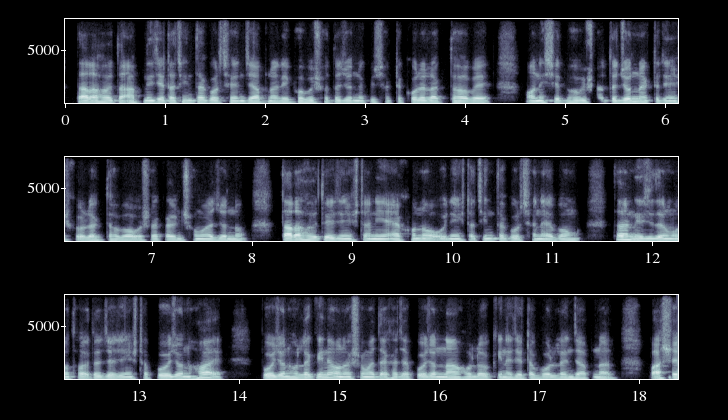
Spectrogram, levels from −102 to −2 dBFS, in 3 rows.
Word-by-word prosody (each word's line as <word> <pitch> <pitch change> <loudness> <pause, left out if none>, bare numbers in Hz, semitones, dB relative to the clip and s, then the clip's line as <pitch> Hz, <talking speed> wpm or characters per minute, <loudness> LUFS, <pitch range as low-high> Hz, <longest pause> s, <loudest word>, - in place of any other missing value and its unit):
তারা 140 +2 +6
হয়তো 135 -1 +1
আপনি 120 +3 -3
যেটা 130 0 +1
চিন্তা 140 -1 0
করছেন 130 -1 -1
যে 125 - +2
আপনার 120 0 -3
এই - - -5
ভবিষ্যতের 125 +1 -2
জন্য 130 +1 0
কিছু 120 0 -9
একটা 125 - -10
করে 135 0 +3
রাখতে 125 +1 -3
হবে 120 0 +3 0.5
অনিশ্চিত 130 +2 +1
ভবিষ্যতের 130 0 -2
জন্য 145 +2 +4
একটা 130 - -7
জিনিস 125 -1 -1
করে - - 0
রাখতে 120 +1 -4
হবে 120 0 0
অবসরকালীন 120 0 -1
সময়ের 125 -2 +1
জন্য, 120 -1 +1 0.5
তারা 140 +2 +8
হয়তো 140 -1 0
এই - - +1
জিনিসটা 130 +1 -1
নিয়ে 125 0 +3
এখনো 140 +4 -2
ওই - - 0
জিনিসটা 125 -1 -1
চিন্তা 135 0 -1
করছে 125 -2 -3
না - - +1
এবং 120 -1 -1 0.4
তারা 175 0 +5
নিজেদের 135 -1 +3
মতো 130 0 -1
হয়তো 130 - 0
যে 125 - +2
জিনিসটা 125 0 -2
প্রয়োজন 135 0 +2
হয়, 165 -2 +3 0.4
প্রয়োজন 130 +2 +3
হলে 140 +2 +1
কিনে 155 +1 +1
অনেক 130 0 +2
সময় 130 -2 +2
দেখা 125 +2 -1
যায় 130 -1 -1
প্রয়োজন 125 -1 +1
না 120 - +3
হলেও 130 0 +1
কিনে 120 0 -1
যেটা 115 +2 -1
বললেন 120 -1 0
যে - - +2
আপনার 115 0 -2 0.4
পাশে - - +3
130 Hz, 205 wpm, -23 LUFS, 125-135 Hz, 0.5 s, তারা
